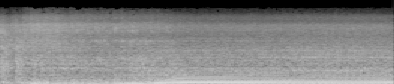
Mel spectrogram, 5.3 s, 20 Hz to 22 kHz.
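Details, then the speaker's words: 2017 Ford F150 5.0 V8, startup with the original exhaust before cat replacement: cranks, then settles to a loud, raspy, droning idle; the catalytic converters and muffler are shot, with one cat rusted out and resting on a brace. "doesn't sound great and even more says it doesn't smell great if we take a look underneath see and muffler shot these cats are completely shot"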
